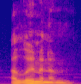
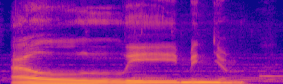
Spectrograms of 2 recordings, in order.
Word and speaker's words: aluminium: Aluminum. Aluminum. Aluminum. Aluminium. I can understand why people say aluminum. We just say aluminium.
